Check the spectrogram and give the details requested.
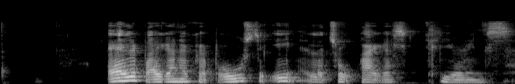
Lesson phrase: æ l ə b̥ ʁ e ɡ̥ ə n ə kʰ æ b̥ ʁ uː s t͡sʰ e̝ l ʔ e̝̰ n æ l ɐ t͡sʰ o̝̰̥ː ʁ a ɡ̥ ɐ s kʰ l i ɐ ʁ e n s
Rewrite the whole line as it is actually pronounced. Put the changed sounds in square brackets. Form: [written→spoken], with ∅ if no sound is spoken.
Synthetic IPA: æ l ə b̥ ʁ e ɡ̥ [ə→ɐ] n ə kʰ æ b̥ ʁ uː s t͡sʰ e̝ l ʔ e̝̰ n [æ→e] l ɐ t͡sʰ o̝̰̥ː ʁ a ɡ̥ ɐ s kʰ l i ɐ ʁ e [n→ŋ] s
